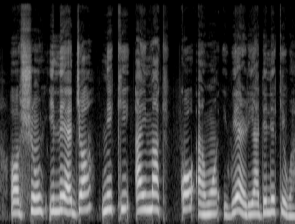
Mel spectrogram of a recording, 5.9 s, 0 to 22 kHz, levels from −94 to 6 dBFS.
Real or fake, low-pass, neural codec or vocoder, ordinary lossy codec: real; 19.8 kHz; none; none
